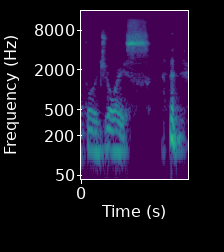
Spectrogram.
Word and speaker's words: bourgeois: Or Bourgeoisie, which was how they pronounced bourgeois, which was the size of the type.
